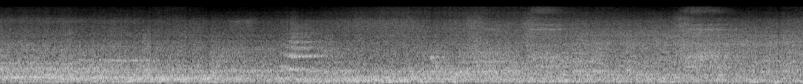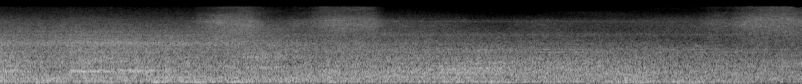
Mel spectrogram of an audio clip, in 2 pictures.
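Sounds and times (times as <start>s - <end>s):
train wheel and motor rumble: 0.0s - 16.0s.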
